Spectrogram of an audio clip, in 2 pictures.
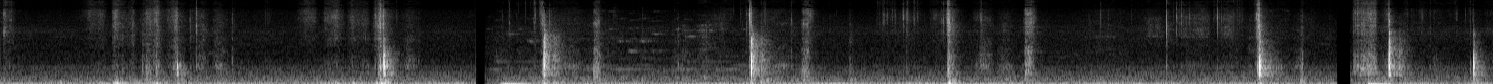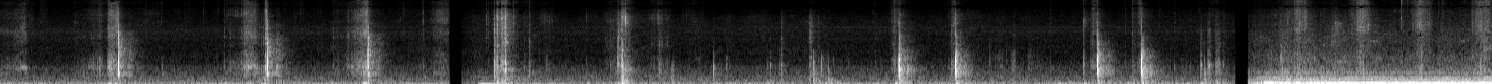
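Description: Kitchen knife chopping on a plastic cutting board: sharp separate knocks, irregularly spaced about one every second, as lemon and then coriander are cut. Near the end a loud steady low hum comes in.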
